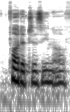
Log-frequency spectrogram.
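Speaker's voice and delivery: ordinary delivery, nothing marked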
